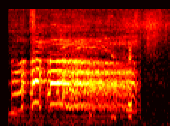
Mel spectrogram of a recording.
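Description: A loud animal call of a few short gliding notes followed by one long held note of about a second, cut off abruptly just before the end.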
